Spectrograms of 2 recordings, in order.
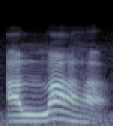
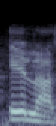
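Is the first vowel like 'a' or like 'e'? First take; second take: a; e. First: The first vowel is an 'a' sound. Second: The first vowel is an 'e' sound. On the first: The speaker calls it right. "c'est Allah" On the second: The speaker calls it wrong. "C'est pas Ella"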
